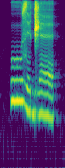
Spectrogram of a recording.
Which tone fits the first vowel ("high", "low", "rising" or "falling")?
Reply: high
